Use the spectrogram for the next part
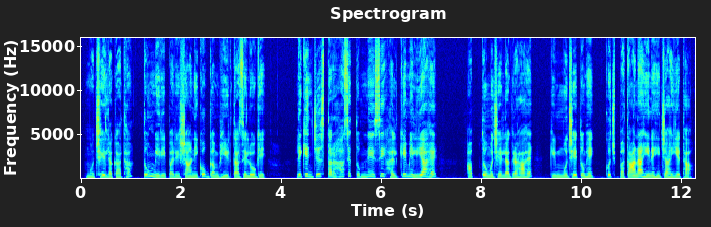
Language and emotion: Hindi, disgusted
